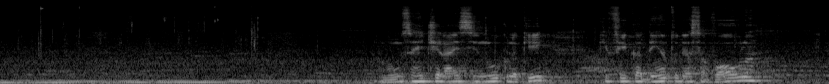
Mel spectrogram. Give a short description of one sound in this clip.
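A metal fitting clicks and scrapes as it is handled.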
